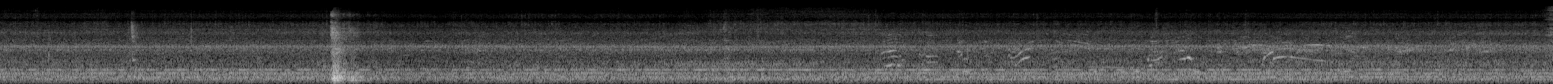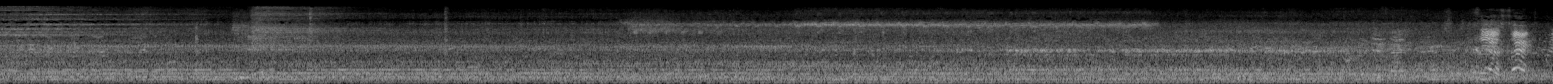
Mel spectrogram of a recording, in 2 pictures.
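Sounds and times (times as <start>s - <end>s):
train wheels rumbling on rails: 0.0s - 31.0s
lower squeal: 15.4s - 19.3s, 21.6s - 29.0s.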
